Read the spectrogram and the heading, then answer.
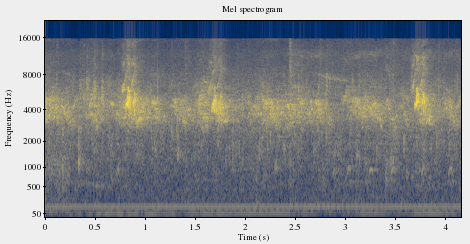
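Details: New Zealand Variable oystercatcher with a chick: three scattered, piercing high call notes, separated by pauses, against a faint steady drone.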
